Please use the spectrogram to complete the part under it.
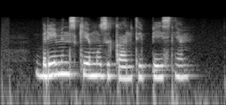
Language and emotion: Russian, neutral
